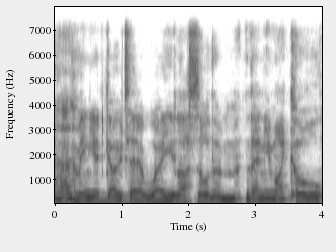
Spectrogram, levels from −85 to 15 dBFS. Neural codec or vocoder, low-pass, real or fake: codec, 16 kHz, 16 kbps, FreqCodec, smaller model; 7.2 kHz; fake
